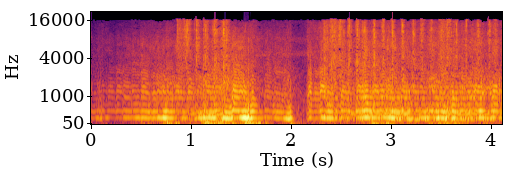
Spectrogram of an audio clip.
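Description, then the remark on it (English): Flies buzz loudly, a steady droning hum with wavering pitch that briefly drops out around the middle before resuming, with no voices present. “That is indeed the sound of flies.”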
